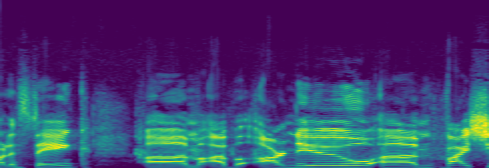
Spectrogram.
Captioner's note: applause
